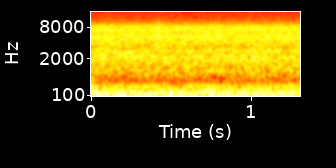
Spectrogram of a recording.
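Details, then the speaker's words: Chevy Colorado blower motor after repairing a bad ground connector: steady, even low whirring hum with no ticking, rubbing or squeal; normal blower motor operation. "listen to that blower motor spinning so right back there it is now we got our blower motor and there's blower motor is blowing there now"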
